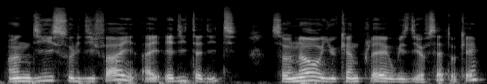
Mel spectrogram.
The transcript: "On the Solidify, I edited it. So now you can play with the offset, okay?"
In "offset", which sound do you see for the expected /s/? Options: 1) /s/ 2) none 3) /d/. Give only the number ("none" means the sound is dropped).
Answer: 1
